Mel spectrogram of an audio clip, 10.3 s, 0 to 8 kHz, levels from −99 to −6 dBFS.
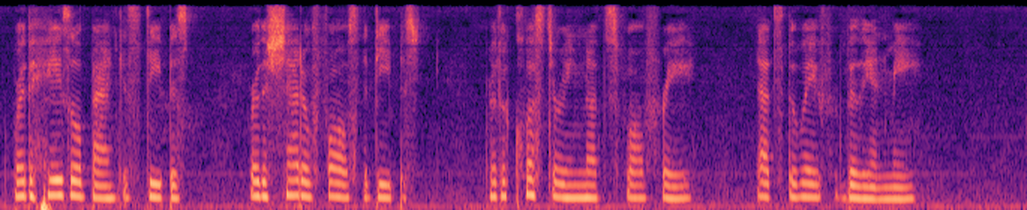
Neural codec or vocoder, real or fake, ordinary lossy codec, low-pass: codec, 44.1 kHz, 7.8 kbps, DAC; fake; MP3, 64 kbps; 7.2 kHz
